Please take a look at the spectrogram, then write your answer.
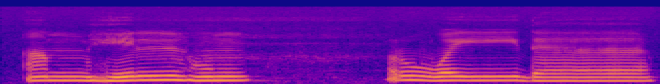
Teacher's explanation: را کو پر پڑھیں گے کیونکہ را کے اوپر پیش ہے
